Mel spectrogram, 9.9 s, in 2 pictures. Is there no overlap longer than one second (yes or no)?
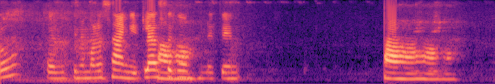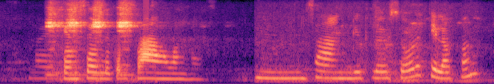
yes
